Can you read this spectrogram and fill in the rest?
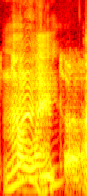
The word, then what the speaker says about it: Talanta: So just to get the name right, her name is Atlanta with a T up front? – Yes, Talanta. Talanta.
